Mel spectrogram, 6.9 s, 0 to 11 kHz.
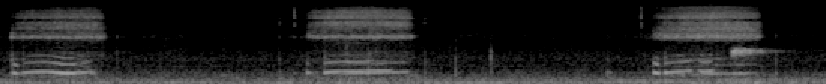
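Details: Golden retriever puppy, just over 3 months old, snoring while asleep: three whistling, squeaky snores on breathing in, about 22 breaths a minute, with quiet exhales.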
